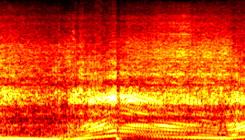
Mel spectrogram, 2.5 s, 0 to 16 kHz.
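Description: A Porsche 911 of the 996 generation revs loudly up close through its exhaust, the engine pitch rising and falling in sweeping climbs before settling back, with no voices over it.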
